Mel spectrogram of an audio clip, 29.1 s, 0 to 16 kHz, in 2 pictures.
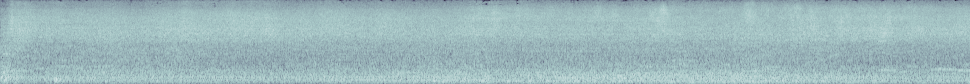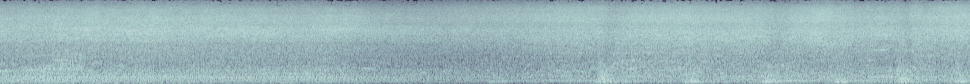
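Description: Railway sounds at a platform: heritage passenger carriages rolling past, a diesel locomotive's engine running with a steady hum, and steam hissing from steam locomotive 3642 near the end.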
